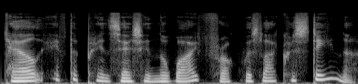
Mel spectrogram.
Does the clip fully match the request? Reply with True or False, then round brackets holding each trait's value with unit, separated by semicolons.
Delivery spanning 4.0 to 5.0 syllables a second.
True (4.3 syllables/s)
